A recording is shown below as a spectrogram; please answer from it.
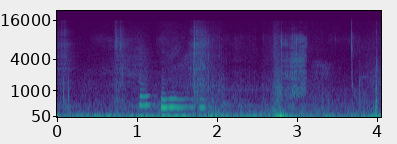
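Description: Soft rustling and scraping of tarot cards being picked up and handled, in two short bursts about one and a half and three seconds in, with a brief murmured hum about a second in.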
